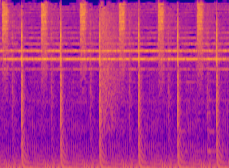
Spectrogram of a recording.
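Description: Hard techno playing in a DJ mix: a heavy kick drum on every beat, about four a second, each hit dropping in pitch, over a rumbling bass, with hi-hats between the kicks and a steady high tone.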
